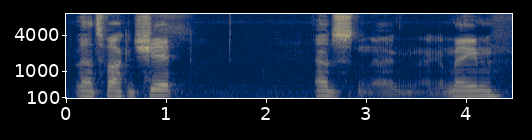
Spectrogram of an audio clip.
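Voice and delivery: ordinary delivery

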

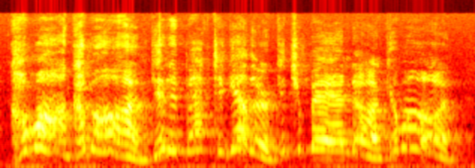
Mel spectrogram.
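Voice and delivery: rally her back; cheering friends. Retold or imitated. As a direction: friends urging her, high and loud. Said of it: "And they go".

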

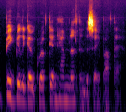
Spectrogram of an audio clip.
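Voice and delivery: ordinary delivery, nothing marked

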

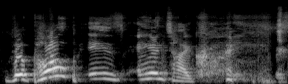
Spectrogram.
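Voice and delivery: high, slow, hammed-up cry about the Pope; mock Cranmer shouting it out with glee; mock defiant proclamation. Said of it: "he's like".

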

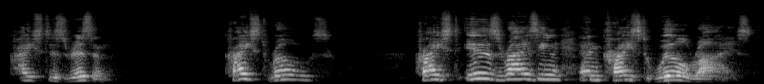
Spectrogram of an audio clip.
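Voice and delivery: usual speaking voice

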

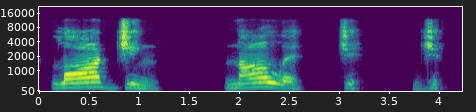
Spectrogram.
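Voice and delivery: very slow "lodging", "knowledge", then "J"; same J sound demo. Shown as a demonstration. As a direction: stretch "lodging" and "knowledge" to show the shared j. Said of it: "它们都是发同一个音".

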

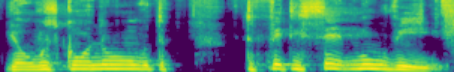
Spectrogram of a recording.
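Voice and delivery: quick New York twang on the question; New York accent. Retold or imitated. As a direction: ask it like a New Yorker. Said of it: "I had to use my New York accent".

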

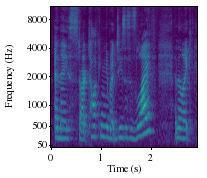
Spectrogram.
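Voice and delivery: ordinary talk

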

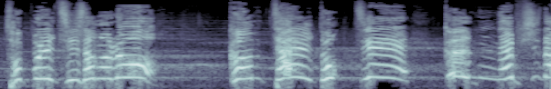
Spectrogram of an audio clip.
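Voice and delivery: rally chant, shouted high; roaring rallying speech. Real, not acted. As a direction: lead the crowd in a fiery chant. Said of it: "우리 한번 신나게 외쳐봅시다".

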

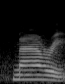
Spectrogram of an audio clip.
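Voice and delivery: "marry" with a wide, open æ; corrected model "marry" with flat æ; flat E sound. Shown as a demonstration. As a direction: open the first vowel of "marry" as in "cat". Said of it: "nó cũng là âm E bẹt".

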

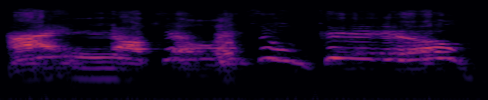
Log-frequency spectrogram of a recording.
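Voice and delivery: put-on indignant, very high squeaky toddler; baby voice. Prank child correcting the bloke, indignant squeaky baby voice. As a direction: drag it out in a piercing tiny squeal. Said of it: "The, the baby voice".

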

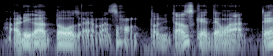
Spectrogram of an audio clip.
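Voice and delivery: thanks that can hardly get out; barely voiced thanks. Shaken mother thanks the old woman, barely audible. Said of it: "声にならない言葉".

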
